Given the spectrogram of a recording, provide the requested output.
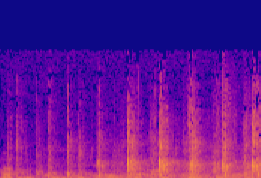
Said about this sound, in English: She stated that beyond a doubt, the work that you are doing on behalf of the blind is the most honorable job that can be done, and she wanted all of you in this room to give yourself an applause.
